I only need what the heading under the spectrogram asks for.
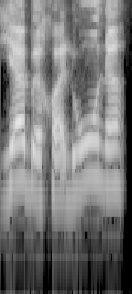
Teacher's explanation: پھر دیکھیے یب خلون، یب، با پہ کلکلا ہوگا، کیونکہ با جو ہے وہ جزم کے ساتھ ہے. یب خلون، خا موٹا پڑا جائے گا خراش کے ساتھ، با پہ کلکلا ہوگا.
